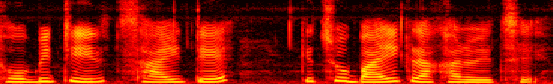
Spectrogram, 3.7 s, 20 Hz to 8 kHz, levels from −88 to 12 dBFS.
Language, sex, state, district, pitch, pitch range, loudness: Bengali, female, West Bengal, Cooch Behar, 265 Hz, 245-305 Hz, -19 LUFS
